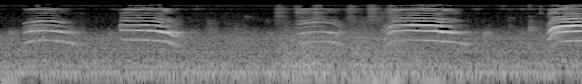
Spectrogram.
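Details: Haeundae stray cats, mother and daughter, rescued after years on the street with an accident-broken bone; five clear, high meows, each rising then falling, spaced about a second apart indoors.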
